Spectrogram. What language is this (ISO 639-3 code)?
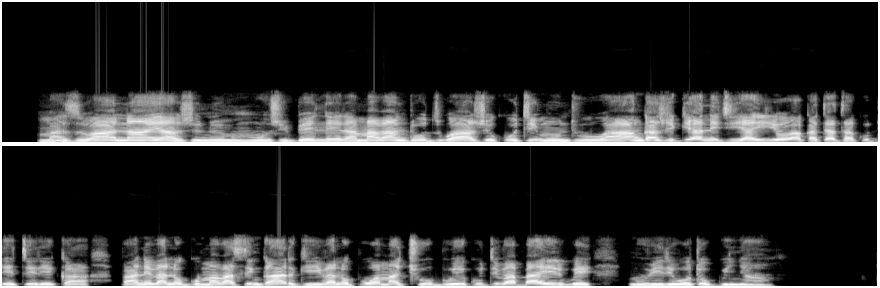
ndc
